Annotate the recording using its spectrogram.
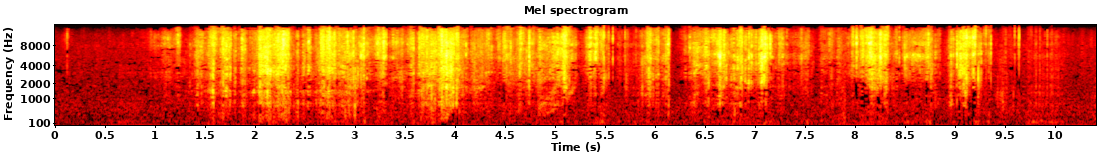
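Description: Foil crinkles and rustles as it is peeled off a chocolate egg.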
